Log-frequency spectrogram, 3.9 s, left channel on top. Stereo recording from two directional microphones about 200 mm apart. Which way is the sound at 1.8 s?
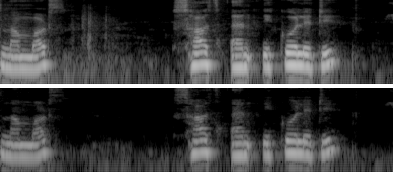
15° left (ahead or behind).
